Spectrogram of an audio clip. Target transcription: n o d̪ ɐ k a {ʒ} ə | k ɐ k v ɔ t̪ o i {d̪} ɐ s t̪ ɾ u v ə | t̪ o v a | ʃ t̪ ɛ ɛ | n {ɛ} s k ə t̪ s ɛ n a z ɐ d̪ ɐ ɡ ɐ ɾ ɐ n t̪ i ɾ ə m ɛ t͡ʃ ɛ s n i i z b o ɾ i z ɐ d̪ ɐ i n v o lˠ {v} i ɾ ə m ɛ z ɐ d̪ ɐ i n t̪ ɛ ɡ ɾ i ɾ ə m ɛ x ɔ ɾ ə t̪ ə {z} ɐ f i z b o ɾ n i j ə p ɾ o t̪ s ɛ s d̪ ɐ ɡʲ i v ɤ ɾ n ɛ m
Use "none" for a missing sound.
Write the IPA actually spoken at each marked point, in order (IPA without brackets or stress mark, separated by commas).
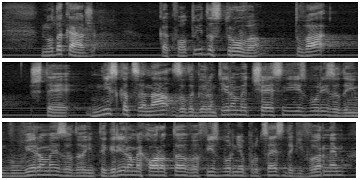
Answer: ʒ, d̪, i, v, v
